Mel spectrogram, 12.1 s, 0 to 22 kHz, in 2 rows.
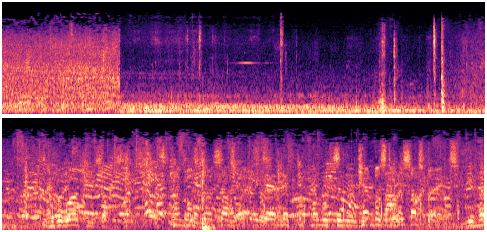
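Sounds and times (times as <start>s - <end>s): voices: 5.5s - 12.0s.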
